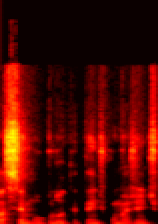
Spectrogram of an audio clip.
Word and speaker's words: Acemoglu: o o Nobel de Economia, né, o o Acemoglu, o Acemoglu, depende como a gente pronuncia, ele falava, eh, fala, né, por que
